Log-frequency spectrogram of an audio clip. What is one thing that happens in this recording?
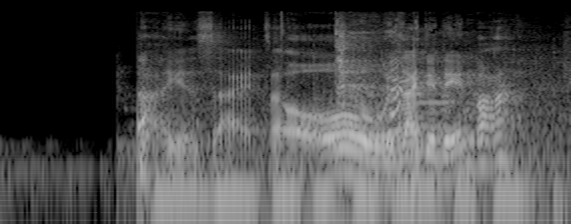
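A young woman speaks with animation, heard through a loudspeaker.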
